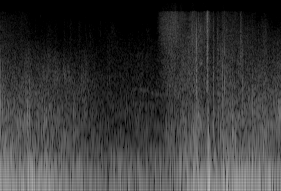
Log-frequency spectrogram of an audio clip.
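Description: A Confringo spell explosion in Hogwarts Legacy, a deep booming blast with a sharp burst that rumbles under ongoing combat noise.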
